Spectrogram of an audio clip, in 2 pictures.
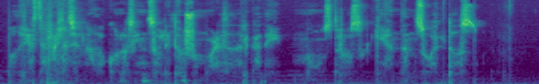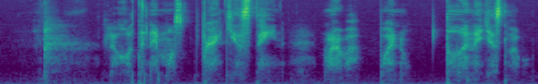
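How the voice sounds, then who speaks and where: Man whispering a book reading. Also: moderate pace. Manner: soft unvoiced whisper throughout. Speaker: ASMR reader.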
